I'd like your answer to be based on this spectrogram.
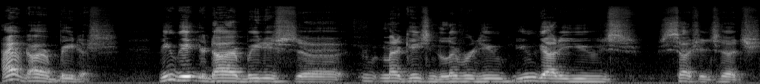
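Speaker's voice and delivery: put-on soft elderly old-man voice. Recalling an old man from a tv commercial, imitating an old man's voice. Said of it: "He was like this old guy that would talk about his".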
